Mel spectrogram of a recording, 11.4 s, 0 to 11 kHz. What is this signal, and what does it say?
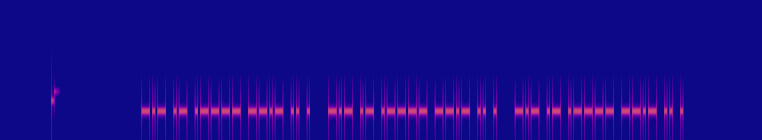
Morse code, heard as a keyed tone, about 30 wpm, 700 Hz. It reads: KA1QIE KA1QIE KA1QIE
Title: USA Call Signs Repeated 3x 30wpm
